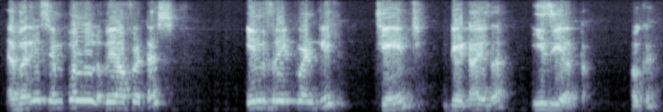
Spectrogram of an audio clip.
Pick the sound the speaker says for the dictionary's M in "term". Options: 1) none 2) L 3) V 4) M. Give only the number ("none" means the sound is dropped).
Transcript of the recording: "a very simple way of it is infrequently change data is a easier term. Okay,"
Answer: 1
